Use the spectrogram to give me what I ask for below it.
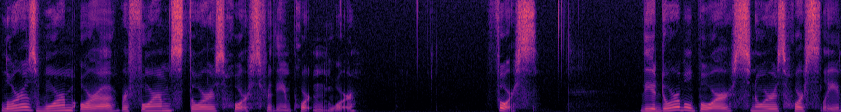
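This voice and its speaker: A woman speaks at a very slow pace with ordinary pitch variation. Her tone is dark and mellow. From Minnesota, Midwestern US. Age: 20s. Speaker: software engineer and actor. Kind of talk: reading of word and sentence list.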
